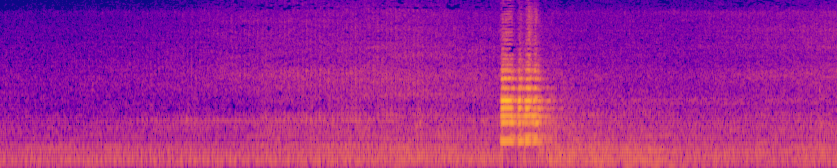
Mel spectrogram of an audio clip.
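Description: A car horn gives a short double toot about five seconds in, the loudest thing here, over a steady low rumble of street traffic.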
